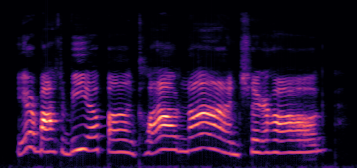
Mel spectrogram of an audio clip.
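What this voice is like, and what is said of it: Bad put-on Southern accent. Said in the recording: “my accent attempt... that wasn't a very good accent... Bad Southern accent.”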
